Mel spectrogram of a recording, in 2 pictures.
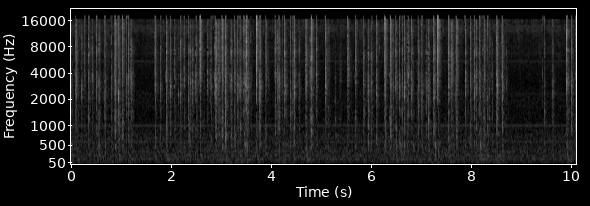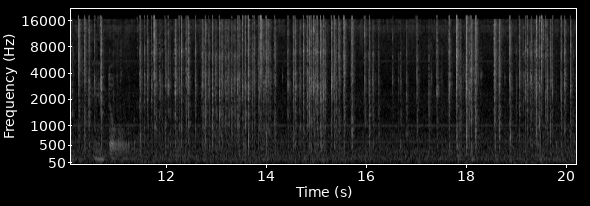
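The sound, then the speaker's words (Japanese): Steady, rapid keyboard typing of a message to LINE official account friends about a live stream, with dense clicking keystrokes and brief pauses, continuing for about twenty seconds with no one speaking. “今ですね私の LINE 公式アカウントのお友達の皆様にもこのライブのことをお伝えしようとあの打とうとしているとこなんですが喋っているので打てないので少々お待ちくださいね。”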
